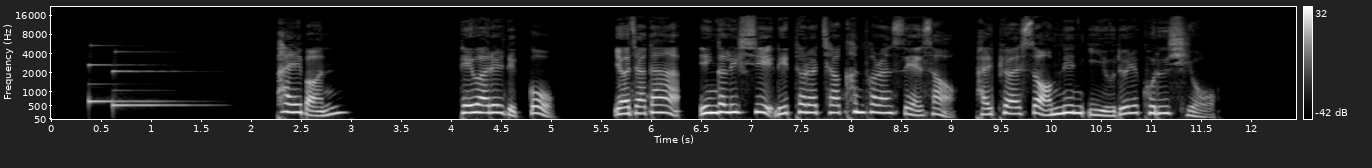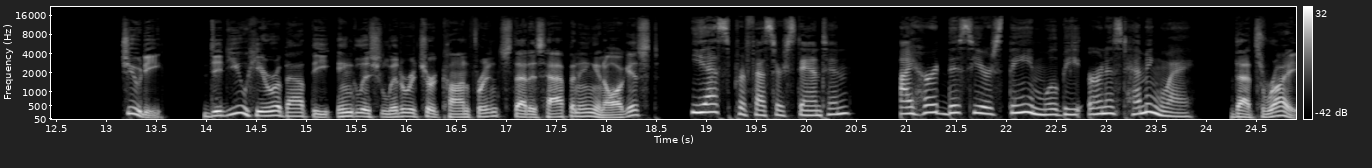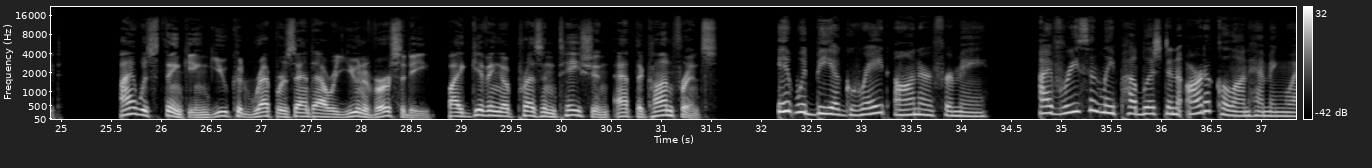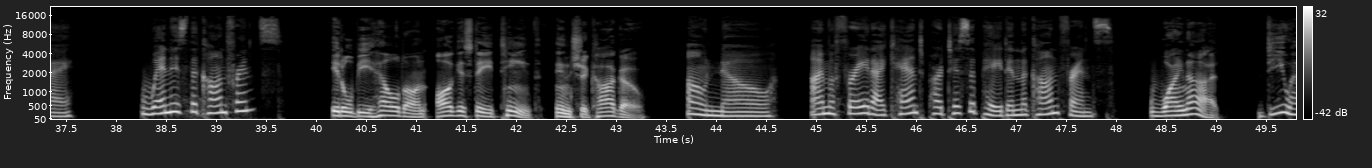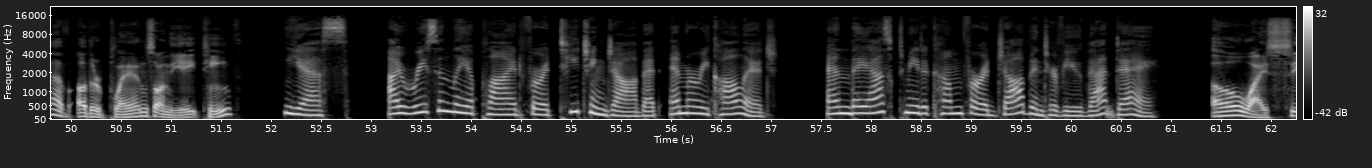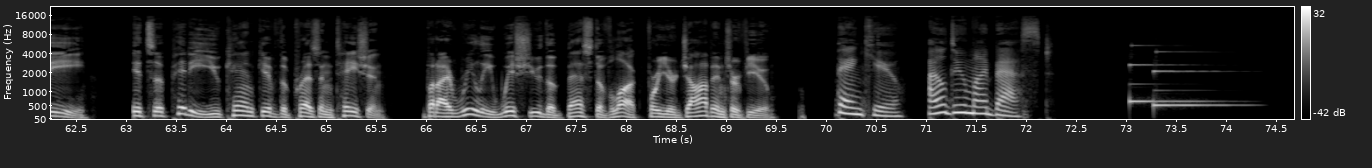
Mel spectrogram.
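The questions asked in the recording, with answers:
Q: 대화를 듣고 여자가 English Literature Conference에서 발표할 수 없는 이유를 고르시오.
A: 같은 날 취업 면접이 있어서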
